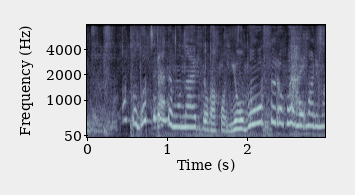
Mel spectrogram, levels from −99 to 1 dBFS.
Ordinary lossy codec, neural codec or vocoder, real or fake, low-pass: none; codec, 16 kHz, 4.8 kbps, FACodec; fake; none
